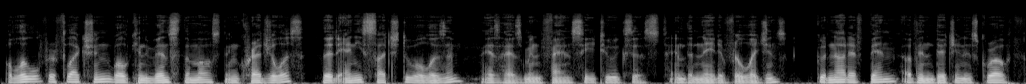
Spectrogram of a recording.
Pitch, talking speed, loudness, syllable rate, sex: 95 Hz, 170 wpm, -19 LUFS, 5.1 syllables/s, male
